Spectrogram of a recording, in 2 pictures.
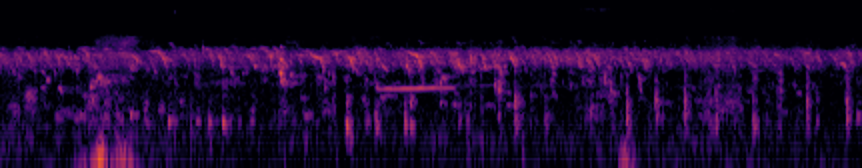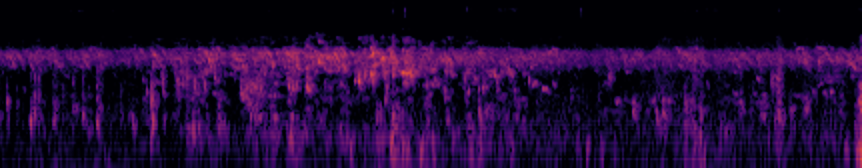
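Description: Tiger breed chickens cluck and chatter continuously on a poultry farm, a dense flock of overlapping clucks with a few sharper calls, steady and moderately close.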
